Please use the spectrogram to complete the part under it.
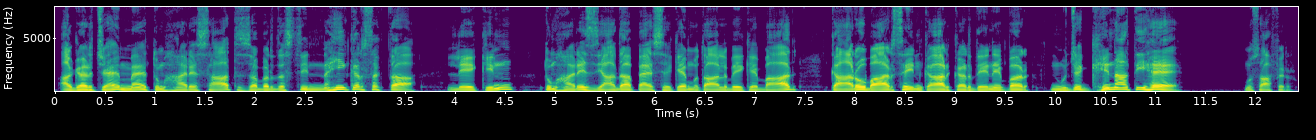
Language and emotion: Urdu, surprised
